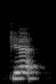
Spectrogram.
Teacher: Ja ini terletak di langit-langit tengah.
